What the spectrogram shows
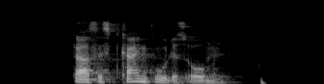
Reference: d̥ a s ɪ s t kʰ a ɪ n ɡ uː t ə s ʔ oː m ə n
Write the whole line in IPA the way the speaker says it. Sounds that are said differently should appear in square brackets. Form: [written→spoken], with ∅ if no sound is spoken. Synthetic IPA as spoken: d̥ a s ɪ s t kʰ a ɪ n ɡ uː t ə s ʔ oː m ə n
